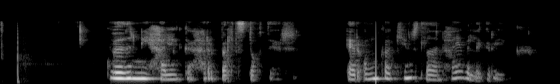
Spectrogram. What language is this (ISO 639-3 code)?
isl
